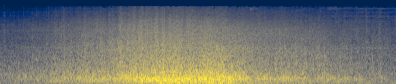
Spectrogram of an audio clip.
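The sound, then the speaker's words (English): A wooden roller coaster thunders past, its broad rumbling roar swelling to a loud peak midway and then fading as the train moves off. No voices are heard. “Like, so here's the Judge Roy Scream, which is one of the wood ones.”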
